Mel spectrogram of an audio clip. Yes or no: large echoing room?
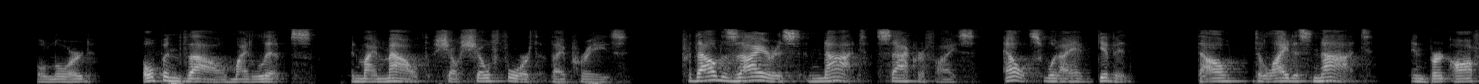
yes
